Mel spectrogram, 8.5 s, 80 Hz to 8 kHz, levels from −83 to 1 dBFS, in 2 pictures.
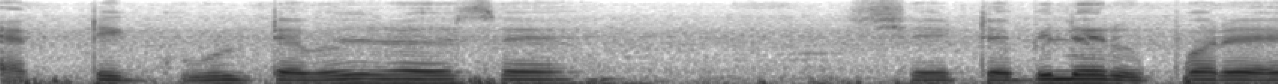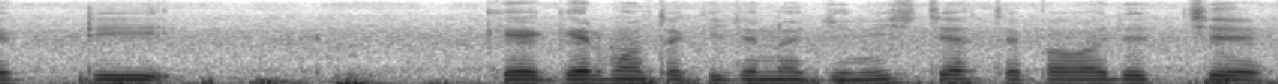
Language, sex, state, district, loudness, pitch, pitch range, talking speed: Bengali, male, Assam, Hailakandi, -18 LUFS, 125 Hz, 105-130 Hz, 115 wpm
